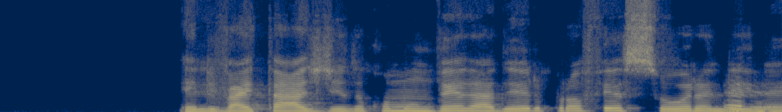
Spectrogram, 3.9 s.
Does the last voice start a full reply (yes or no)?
yes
